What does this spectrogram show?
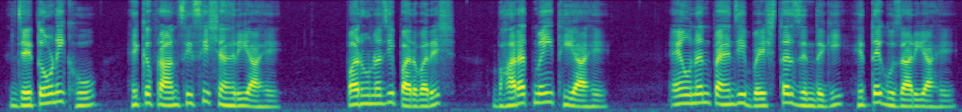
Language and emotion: Sindhi, neutral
